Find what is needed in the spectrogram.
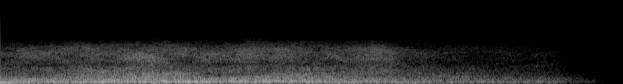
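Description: Steady in-flight airliner cabin noise, an even low rumble and hiss. It fades out over the last two seconds to silence.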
